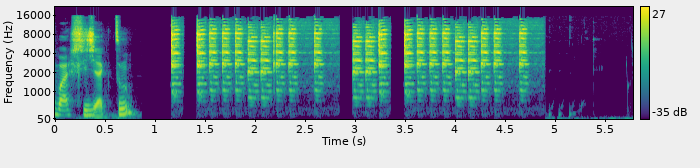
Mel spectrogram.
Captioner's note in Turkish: Telefon çalıyor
